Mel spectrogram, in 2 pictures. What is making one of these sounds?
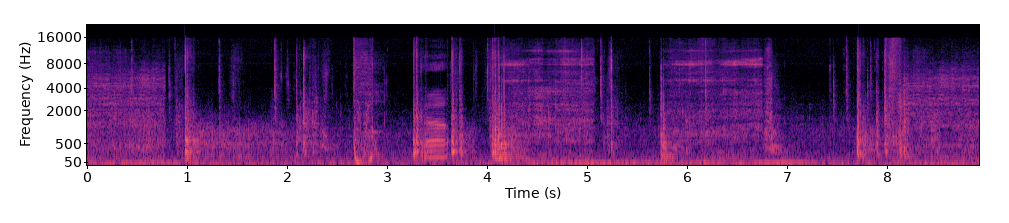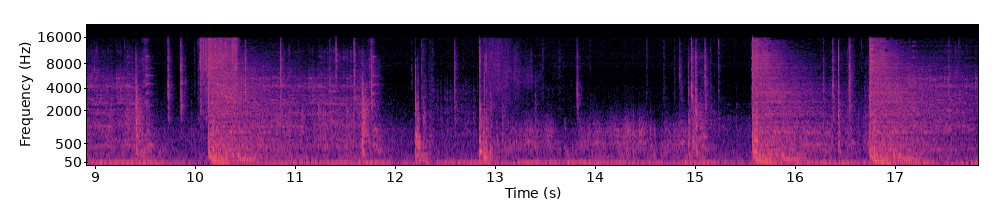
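A skateboard clacks sharply on landing.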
